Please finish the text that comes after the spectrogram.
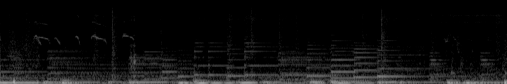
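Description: Black chicks about three to four weeks old and chickens in a backyard cluck and peep softly and continuously, with faint higher chirps scattered through the short, fairly quiet stretch.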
